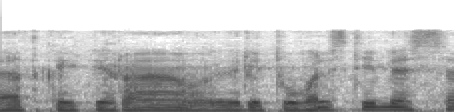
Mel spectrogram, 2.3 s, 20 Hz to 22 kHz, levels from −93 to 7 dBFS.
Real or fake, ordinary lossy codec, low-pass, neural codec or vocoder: fake; AAC, 48 kbps; 7.2 kHz; codec, 16 kHz, 16 kbps, FunCodec, trained on Chinese and English, 50 frames a second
